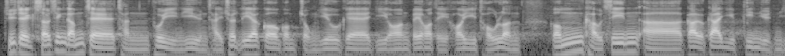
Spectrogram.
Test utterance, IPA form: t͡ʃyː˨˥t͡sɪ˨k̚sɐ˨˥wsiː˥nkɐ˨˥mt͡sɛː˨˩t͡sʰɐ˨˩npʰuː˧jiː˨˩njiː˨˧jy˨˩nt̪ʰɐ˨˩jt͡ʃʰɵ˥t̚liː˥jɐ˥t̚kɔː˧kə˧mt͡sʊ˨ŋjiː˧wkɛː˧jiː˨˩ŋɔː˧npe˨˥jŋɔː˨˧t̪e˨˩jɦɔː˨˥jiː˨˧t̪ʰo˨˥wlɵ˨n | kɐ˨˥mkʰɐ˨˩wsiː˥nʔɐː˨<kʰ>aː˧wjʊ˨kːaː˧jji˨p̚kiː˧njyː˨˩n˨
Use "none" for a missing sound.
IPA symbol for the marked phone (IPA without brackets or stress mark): k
